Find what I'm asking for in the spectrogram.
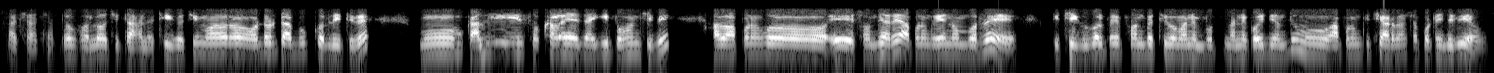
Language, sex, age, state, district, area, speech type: Odia, male, 45-60, Odisha, Bhadrak, rural, conversation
